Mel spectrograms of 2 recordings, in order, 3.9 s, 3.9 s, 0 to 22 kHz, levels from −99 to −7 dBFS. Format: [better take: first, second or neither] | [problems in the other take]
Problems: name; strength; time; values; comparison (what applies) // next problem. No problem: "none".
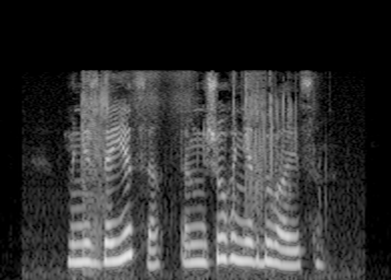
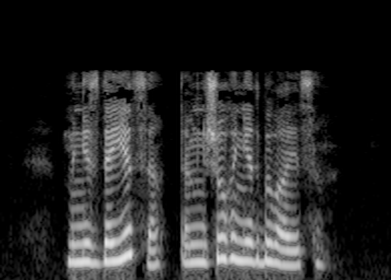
second | background sound (Fart); 17 dB below the speech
